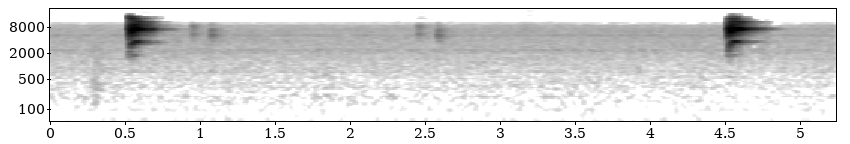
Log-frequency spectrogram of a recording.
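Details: Alarm calls from a degu that began calling abruptly with no evident cause: two shrill, very high squeaks about four seconds apart, with a couple of faint softer ticks between them in a quiet room.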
